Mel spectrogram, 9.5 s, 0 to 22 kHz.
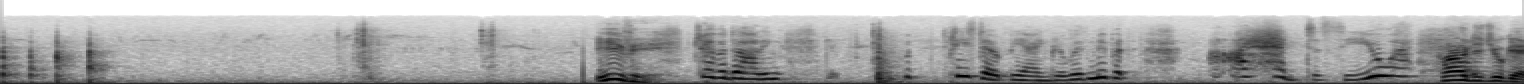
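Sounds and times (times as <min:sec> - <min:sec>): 
knocking on the wooden door of a small shack: 0:00.0 - 0:00.7
low hum: 0:00.0 - 0:09.5
speech: 0:03.7 - 0:09.5.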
